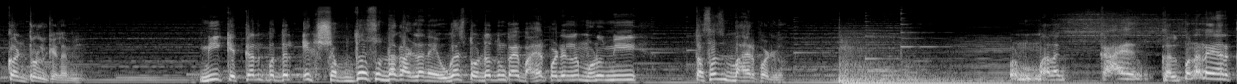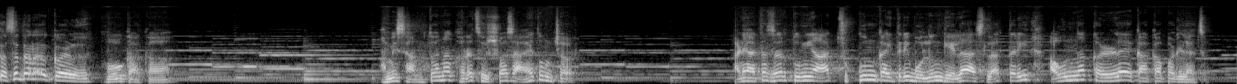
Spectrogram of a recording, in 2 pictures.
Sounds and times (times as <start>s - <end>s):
Speech: 0.0s - 0.9s, 2.0s - 6.4s, 7.0s - 7.9s, 10.1s - 14.2s, 16.2s - 18.2s, 19.7s - 24.5s
Music: 0.0s - 24.7s.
